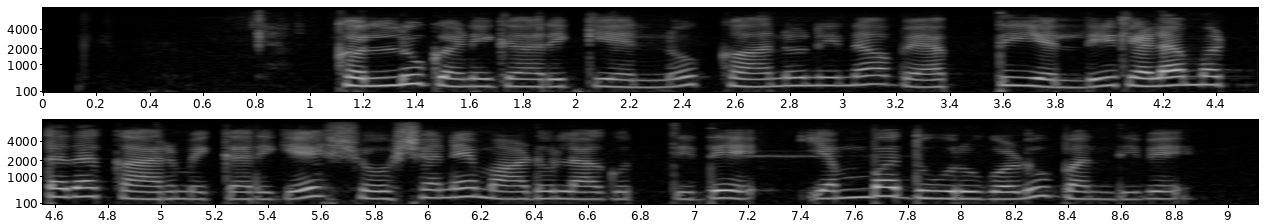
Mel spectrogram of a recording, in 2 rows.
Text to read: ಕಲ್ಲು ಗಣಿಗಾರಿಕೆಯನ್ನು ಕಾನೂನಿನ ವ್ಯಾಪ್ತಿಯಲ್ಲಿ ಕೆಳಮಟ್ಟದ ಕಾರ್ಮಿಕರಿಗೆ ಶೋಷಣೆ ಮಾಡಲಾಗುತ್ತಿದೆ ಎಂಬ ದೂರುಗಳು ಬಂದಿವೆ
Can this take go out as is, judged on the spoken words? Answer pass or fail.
pass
